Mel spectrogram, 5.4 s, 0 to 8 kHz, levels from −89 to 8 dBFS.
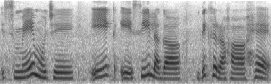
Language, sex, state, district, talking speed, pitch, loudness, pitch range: Hindi, female, Madhya Pradesh, Katni, 90 wpm, 215 Hz, -15 LUFS, 195-265 Hz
